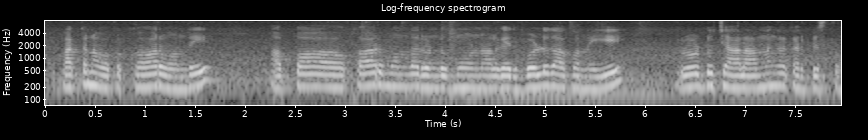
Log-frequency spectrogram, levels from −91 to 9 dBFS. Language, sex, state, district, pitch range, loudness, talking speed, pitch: Telugu, female, Andhra Pradesh, Guntur, 185-210 Hz, -15 LUFS, 135 wpm, 195 Hz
